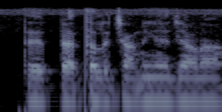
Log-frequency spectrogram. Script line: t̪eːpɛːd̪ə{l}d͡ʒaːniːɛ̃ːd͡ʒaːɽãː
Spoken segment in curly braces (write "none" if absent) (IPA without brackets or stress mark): l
